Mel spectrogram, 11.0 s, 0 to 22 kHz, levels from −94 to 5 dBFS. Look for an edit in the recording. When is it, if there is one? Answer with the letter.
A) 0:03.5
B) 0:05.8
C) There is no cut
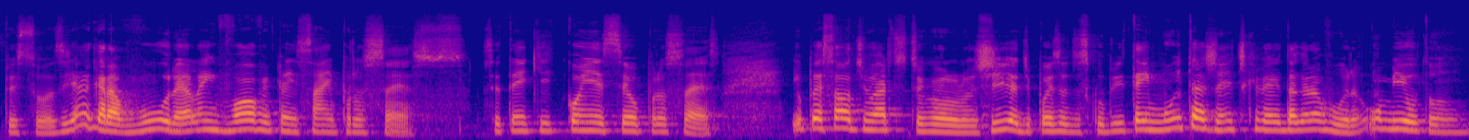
A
